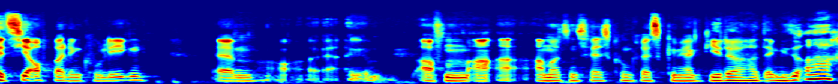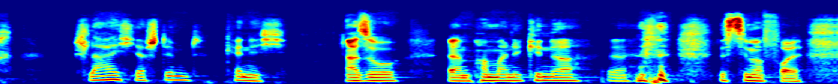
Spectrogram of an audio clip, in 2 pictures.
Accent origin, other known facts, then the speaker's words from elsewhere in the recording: Northern Bavaria, Germany; meinen Beitrag für die lokale Wirtschaft dann in, in meiner Heimat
